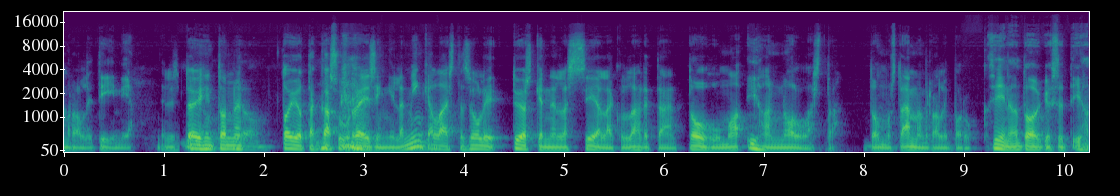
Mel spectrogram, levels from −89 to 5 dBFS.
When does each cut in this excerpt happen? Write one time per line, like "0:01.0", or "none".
0:01.1
0:06.2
